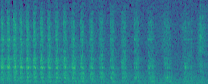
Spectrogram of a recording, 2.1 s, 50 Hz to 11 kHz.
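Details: B&O Beocenter 2200 powered up, turntable tested without a cartridge: fast, even light ticking whir at a steady rate that fades slightly; platter turns and motor runs normally.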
